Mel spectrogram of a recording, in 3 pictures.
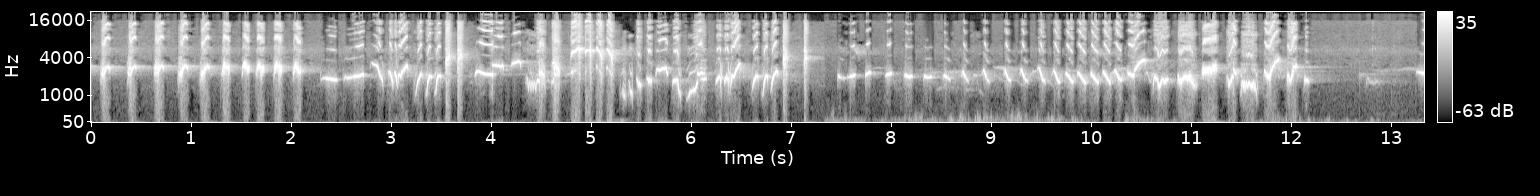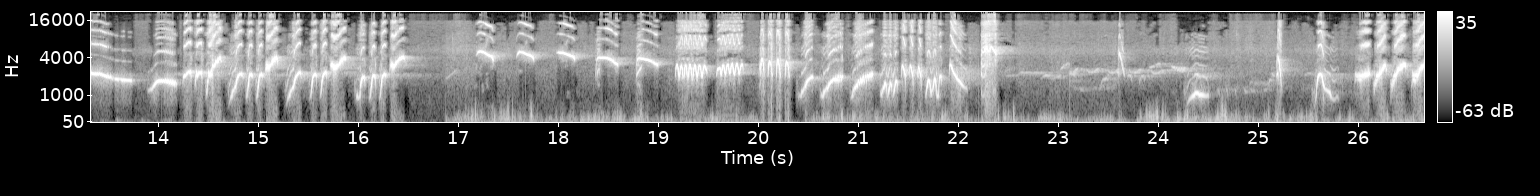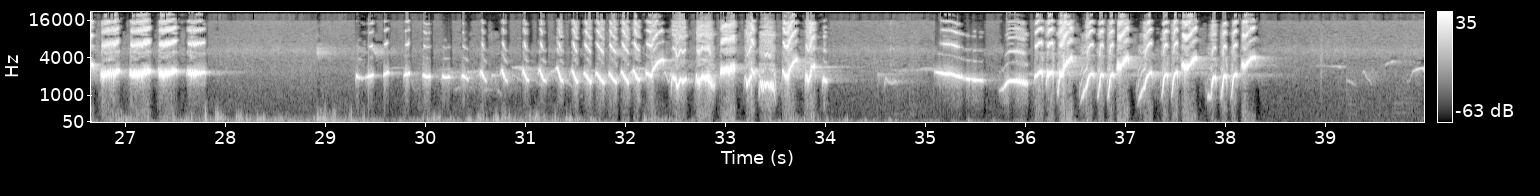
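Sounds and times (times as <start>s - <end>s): bird singing trills and whistles: 0.0s - 39.9s.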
